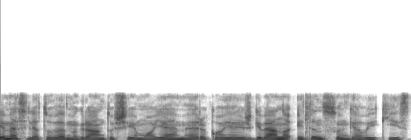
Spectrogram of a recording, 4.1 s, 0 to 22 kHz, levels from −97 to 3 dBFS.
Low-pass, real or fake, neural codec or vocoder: 7.2 kHz; fake; codec, 16 kHz, 16 kbps, FunCodec, trained on Chinese and English, 50 frames a second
